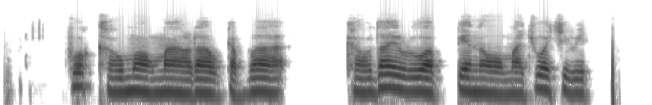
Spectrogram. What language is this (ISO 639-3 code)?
tha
